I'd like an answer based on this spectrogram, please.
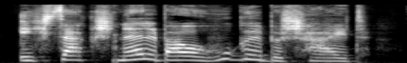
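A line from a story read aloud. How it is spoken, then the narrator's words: Calling out. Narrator (German): ruft Caro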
